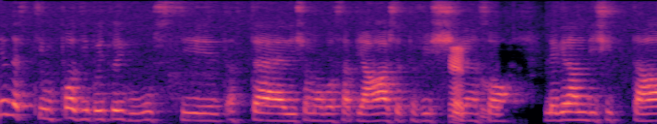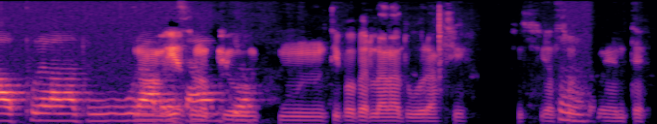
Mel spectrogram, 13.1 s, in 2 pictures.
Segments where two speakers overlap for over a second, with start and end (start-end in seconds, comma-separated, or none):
7.9-9.2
